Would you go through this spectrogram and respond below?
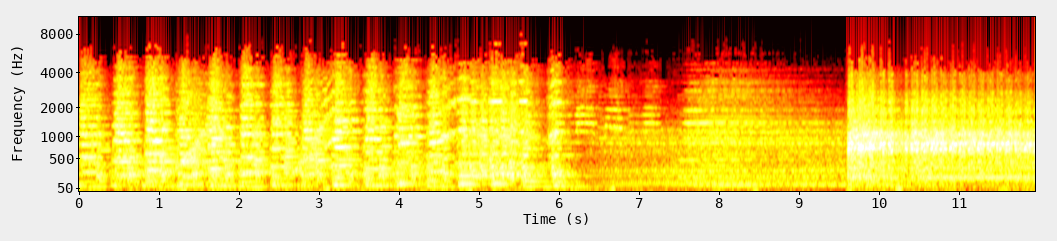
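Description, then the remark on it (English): In a radio comedy show, a car engine chugs in rapid, even pulses for about six seconds, then cuts out as the car stops, leaving a steady sustained tone that swells louder near the end. No one speaks. “Henry, the car, what's the matter with it? I don't know, it just stopped.”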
